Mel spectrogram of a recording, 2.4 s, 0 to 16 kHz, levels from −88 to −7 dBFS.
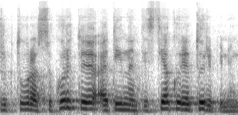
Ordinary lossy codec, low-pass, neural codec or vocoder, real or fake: Opus, 16 kbps; 14.4 kHz; autoencoder, 48 kHz, 128 numbers a frame, DAC-VAE, trained on Japanese speech; fake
